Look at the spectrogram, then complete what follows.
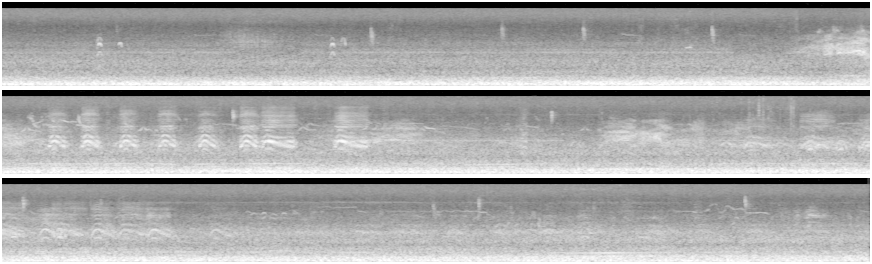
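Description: A flock of birds calling, many harsh calls overlapping, from about eight seconds in for some ten seconds, over a steady low rumble.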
